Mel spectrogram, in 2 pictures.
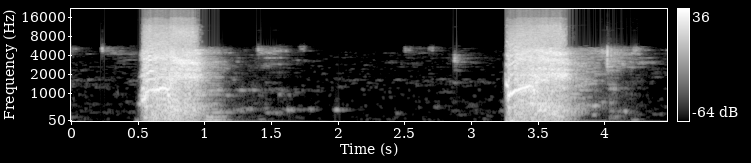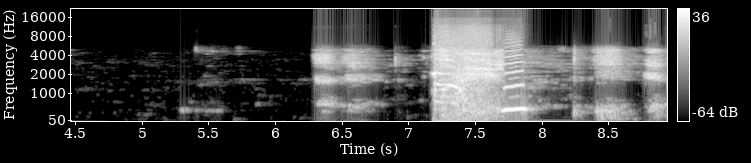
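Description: Three very loud explosive sneezes a few seconds apart with brief vocal sounds between them: a bout of repeated sneezing, as with hay fever.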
